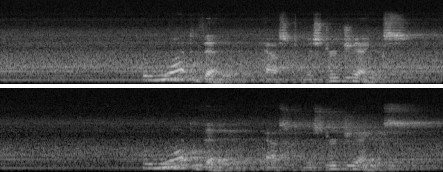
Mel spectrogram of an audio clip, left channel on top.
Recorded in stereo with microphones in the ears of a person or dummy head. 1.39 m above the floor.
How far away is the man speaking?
About 3 m.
